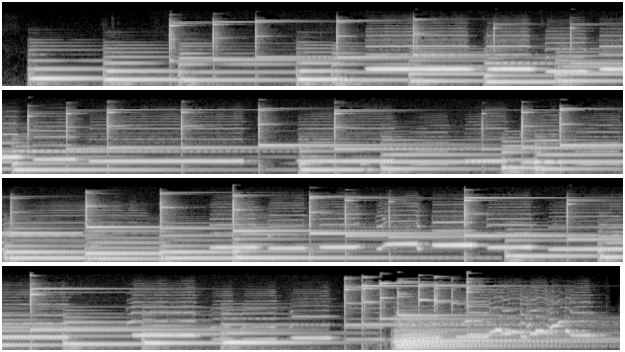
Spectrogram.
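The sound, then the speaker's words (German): Flute, piano and glockenspiel play a cheerful medley of snow songs, bright bell-like notes ringing over steady melodies, ending in a quick tinkling flourish. Nobody speaks. “Du die Flöte, ich spiele Klavier und du, Fini, nimmst dein Glockenspiel.”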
